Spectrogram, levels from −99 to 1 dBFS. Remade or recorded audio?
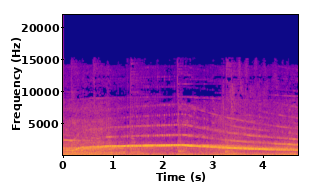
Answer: recorded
